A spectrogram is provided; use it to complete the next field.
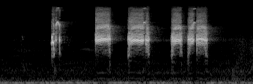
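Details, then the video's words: Grey francolin giving one harsh, strident phrase: a brief clipped note, then a series of loud raspy bursts, the last two run closely together, against a quiet background. "تازہ تیتر کی اصلی آواز | Teetar Ki Real Voice 2026 | Best Teetar Calling Sound for Hunting"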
